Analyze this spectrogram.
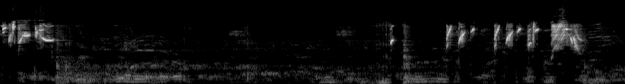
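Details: European goldfinch song in khalwi wild style, for tutoring young goldfinches: a short high burst at the start, a quiet gap with faint low noises, then a run of sharp twittering notes at the end.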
